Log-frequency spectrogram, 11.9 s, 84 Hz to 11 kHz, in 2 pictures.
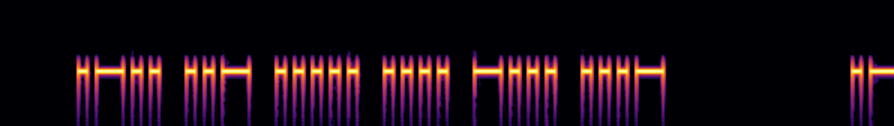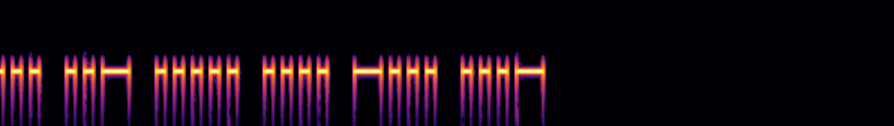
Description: Morse code, heard as a keyed tone, about 20 wpm, 700 Hz. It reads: LU5HBV LU5HBV
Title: DXCC-100 Call Signs - 6 Characters - Repeated 2x - 20wpm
